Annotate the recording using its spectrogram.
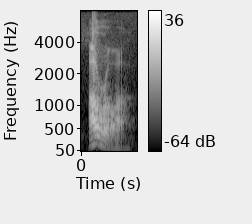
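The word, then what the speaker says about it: aroha: Polynesian group and uh the word in Mari that's similar is AOA the accent is on the first syllable meaning to love without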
